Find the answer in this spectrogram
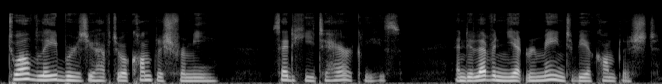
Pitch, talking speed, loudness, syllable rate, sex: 180 Hz, 170 wpm, -20 LUFS, 5.6 syllables/s, female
